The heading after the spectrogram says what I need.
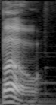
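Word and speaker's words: Beau: already so add bear bae you pronounced bo it's a common nickname for boyfriends or male significant others in areas where deer hunting is common in french his name means handsome so maybe that's why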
